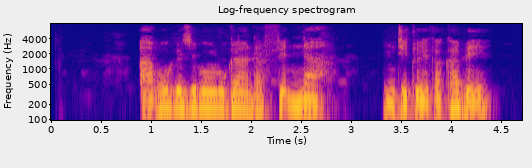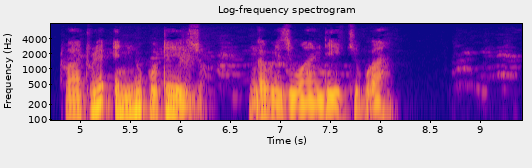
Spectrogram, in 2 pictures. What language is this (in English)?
Ganda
